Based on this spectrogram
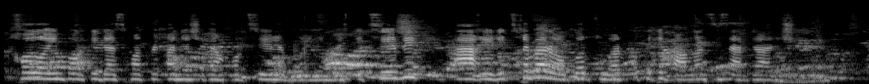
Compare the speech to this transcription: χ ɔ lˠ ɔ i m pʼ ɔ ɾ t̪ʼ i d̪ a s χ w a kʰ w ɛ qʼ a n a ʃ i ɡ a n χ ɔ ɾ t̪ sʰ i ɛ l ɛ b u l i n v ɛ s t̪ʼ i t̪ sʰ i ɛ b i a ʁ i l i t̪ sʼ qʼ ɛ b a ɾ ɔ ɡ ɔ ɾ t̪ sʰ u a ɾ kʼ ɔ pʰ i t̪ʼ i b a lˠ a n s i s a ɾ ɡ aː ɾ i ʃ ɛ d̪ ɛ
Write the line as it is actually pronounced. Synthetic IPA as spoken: χ ɔ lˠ ɔ i m pʼ ɔ ɾ t̪ʼ i d̪ a s χ w a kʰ w ɛ qʼ a n a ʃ i ɡ a n χ ɔ ɾ t̪ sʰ i ɛ l ɛ b u l iː n v ɛ s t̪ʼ i t̪ sʰ i ɛ b i a ʁ i ɾ i t̪ sʼ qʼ ɛ b a ɾ ɔ ɡ ɔ ɾ t̪ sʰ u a ɾ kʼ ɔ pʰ i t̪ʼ i b a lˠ a n s i s a ɾ ɡ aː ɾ i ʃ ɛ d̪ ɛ

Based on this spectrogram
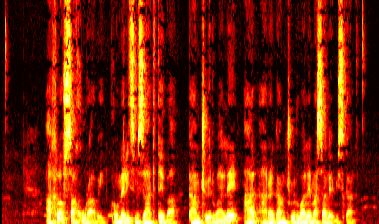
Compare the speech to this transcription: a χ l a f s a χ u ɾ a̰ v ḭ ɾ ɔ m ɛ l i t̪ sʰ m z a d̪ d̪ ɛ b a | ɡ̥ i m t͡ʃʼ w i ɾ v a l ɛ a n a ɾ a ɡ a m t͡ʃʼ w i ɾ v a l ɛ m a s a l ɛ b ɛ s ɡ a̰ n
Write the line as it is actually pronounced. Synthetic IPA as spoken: a χ l a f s a χ u ɾ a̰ v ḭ ɾ ɔ m ɛ l i t̪ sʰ m z a d̪ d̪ ɛ b a | ɡ̥ a m t͡ʃʼ w i ɾ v a l ɛ a n a ɾ a ɡ a m t͡ʃʼ w i ɾ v a l ɛ m a s a l ɛ b i s ɡ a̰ n

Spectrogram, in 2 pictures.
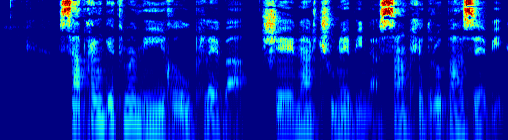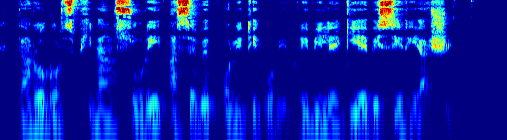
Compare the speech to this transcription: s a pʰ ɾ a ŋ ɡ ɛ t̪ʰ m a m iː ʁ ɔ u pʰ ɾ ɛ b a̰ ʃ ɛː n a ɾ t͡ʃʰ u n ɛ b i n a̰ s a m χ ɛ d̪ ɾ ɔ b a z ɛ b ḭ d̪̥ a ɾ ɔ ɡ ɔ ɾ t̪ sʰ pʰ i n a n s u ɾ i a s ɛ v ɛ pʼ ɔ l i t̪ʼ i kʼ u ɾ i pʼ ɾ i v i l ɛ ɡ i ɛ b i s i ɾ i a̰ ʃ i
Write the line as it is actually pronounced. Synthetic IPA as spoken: s a pʰ ɾ a ŋ ɡ ɛ t̪ʰ m a m iː ʁ ɔ u pʰ l ɛ b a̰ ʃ ɛː n a ɾ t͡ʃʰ u n ɛ b i n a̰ s a m χ ɛ d̪ ɾ ɔ b a z ɛ b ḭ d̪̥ a ɾ ɔ ɡ ɔ ɾ t̪ sʰ pʰ i n a n s u ɾ i a s ɛ v ɛ pʼ ɔ l i t̪ʼ i kʼ u ɾ i pʼ ɾ i v i l ɛ ɡ i ɛ b i s i ɾ i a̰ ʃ i

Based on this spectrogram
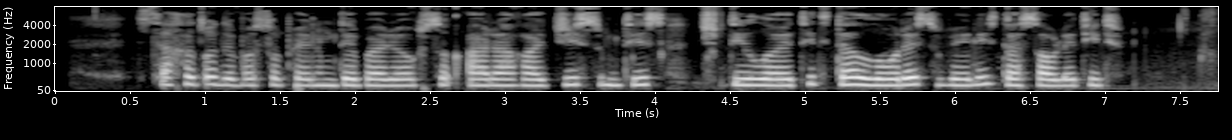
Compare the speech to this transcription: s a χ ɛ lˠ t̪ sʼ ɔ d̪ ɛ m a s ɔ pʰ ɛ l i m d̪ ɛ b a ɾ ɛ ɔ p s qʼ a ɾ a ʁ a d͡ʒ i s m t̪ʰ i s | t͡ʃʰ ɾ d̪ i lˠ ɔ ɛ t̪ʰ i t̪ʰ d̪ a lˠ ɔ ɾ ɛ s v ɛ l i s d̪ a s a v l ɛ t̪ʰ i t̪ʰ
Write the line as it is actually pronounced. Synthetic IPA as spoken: s a χ ɛ lˠ t̪ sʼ ɔ d̪ ɛ b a s ɔ pʰ ɛ l i m d̪ ɛ b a ɾ ɛ ɔ p s qʼ a ɾ a ʁ a d͡ʒ i s m t̪ʰ i s | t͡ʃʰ ɾ d̪ i lˠ ɔ ɛ t̪ʰ i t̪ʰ d̪ a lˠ ɔ ɾ ɛ s v ɛ l i s d̪ a s a v l ɛ t̪ʰ i t̪ʰ

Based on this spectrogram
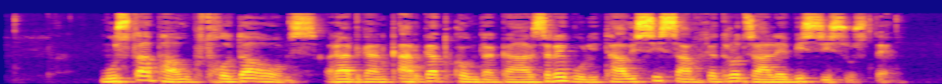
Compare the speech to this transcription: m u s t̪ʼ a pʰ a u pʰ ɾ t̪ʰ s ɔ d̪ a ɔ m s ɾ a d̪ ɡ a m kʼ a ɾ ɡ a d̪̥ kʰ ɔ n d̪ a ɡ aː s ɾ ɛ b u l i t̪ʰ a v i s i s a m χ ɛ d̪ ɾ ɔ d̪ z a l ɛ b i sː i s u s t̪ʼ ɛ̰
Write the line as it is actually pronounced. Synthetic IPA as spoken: m u s t̪ʼ a pʰ a u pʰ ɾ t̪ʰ χ ɔ d̪ a ɔ m s ɾ a d̪ ɡ a n kʼ a ɾ ɡ a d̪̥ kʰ ɔ n d̪ a ɡ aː z ɾ ɛ b u l i t̪ʰ a v i s i s a m χ ɛ d̪ ɾ ɔ d̪ z a l ɛ b i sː i s u s t̪ʼ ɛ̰

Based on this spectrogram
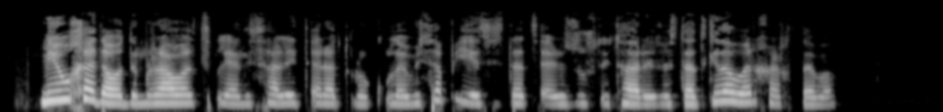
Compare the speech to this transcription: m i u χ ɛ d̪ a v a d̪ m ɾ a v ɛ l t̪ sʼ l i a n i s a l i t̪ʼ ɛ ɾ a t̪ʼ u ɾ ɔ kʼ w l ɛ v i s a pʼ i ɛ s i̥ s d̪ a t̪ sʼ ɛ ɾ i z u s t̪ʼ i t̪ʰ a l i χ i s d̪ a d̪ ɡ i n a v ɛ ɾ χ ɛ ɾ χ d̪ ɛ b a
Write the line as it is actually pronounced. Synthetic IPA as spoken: m i u χ ɛ d̪ a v a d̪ m ɾ a v a l t̪ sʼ l i a n i s a l i t̪ʼ ɛ ɾ a t̪ʼ u ɾ ɔ kʼ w l ɛ v i s a pʼ i ɛ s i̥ s d̪ a t̪ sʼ ɛ ɾ i z u s t̪ʼ i t̪ʰ a ɾ i ʁ i s d̪ a d̪ ɡ i n a v ɛ ɾ χ ɛ ɾ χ d̪ ɛ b a

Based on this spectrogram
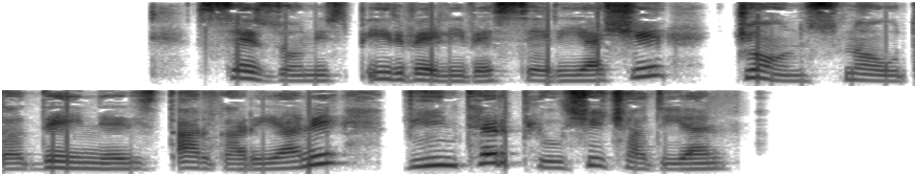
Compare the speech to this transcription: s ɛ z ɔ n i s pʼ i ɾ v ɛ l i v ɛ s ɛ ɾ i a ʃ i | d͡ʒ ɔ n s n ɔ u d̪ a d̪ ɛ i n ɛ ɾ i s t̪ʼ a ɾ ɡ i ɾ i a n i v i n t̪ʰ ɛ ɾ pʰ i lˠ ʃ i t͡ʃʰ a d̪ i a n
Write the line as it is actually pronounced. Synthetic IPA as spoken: s ɛ z ɔ n i s pʼ i ɾ v ɛ l i v ɛ s ɛ ɾ i a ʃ i | d͡ʒ ɔ n s n ɔ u d̪ a d̪ ɛ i n ɛ ɾ i s t̪ʼ a ɾ ɡ a ɾ i a n i v i n t̪ʰ ɛ ɾ pʰ i lˠ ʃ i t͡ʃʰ a d̪ i a n

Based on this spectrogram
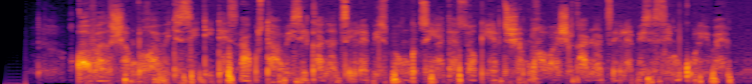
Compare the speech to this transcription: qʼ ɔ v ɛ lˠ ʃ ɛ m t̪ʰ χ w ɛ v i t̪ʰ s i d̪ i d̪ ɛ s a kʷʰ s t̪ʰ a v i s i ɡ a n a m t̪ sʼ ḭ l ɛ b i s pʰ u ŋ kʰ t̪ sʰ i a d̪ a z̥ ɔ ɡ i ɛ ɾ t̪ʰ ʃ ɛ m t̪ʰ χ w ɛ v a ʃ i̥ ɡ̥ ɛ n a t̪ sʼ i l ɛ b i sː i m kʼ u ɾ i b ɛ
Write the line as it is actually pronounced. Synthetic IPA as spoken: qʼ ɔ v ɛ lˠ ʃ ɛ m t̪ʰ χ w ɛ v i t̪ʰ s i d̪ i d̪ ɛ s a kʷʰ s t̪ʰ a v i s i ɡ a n a t̪ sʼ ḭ l ɛ b i s pʰ u ŋ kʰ t̪ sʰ i a d̪ a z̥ ɔ ɡ i ɛ ɾ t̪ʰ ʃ ɛ m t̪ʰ χ w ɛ v a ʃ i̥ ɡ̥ a n a t̪ sʼ i l ɛ b i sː i m kʼ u ɾ i v ɛ

